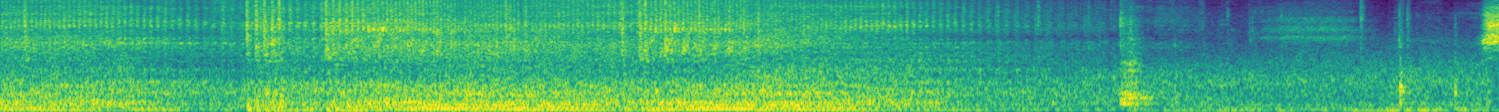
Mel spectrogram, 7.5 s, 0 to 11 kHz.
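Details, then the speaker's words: Ford 8N tractor, 6V, sitting about 8 years in storage, first start: four-cylinder chugs unevenly with lumpy stumbling and pops, seemingly firing on two or three cylinders; oil pressure 20-25 psi. "it's running I only think it's running on like two or three cylinders"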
